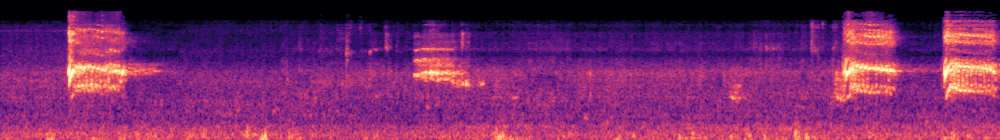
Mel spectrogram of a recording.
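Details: West Indian woodpecker (Melanerpes superciliaris), a Caribbean endemic, giving its distinctive harsh, nasal squawking calls, single and then paired, spaced a few seconds apart, over a faint background rumble.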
